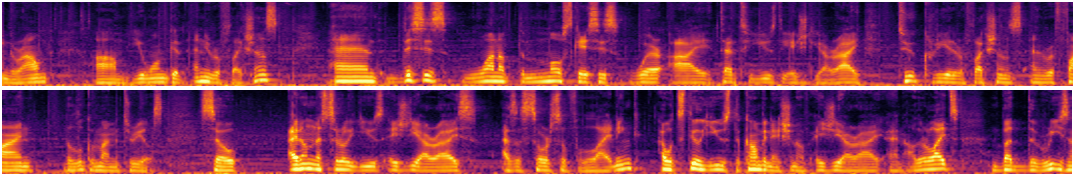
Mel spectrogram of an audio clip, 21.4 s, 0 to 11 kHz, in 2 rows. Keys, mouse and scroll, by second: 0.7 KP_0, 2.8-3.7 scroll up 2, 4.0 scroll down 1, 5.3 shift+middle click.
